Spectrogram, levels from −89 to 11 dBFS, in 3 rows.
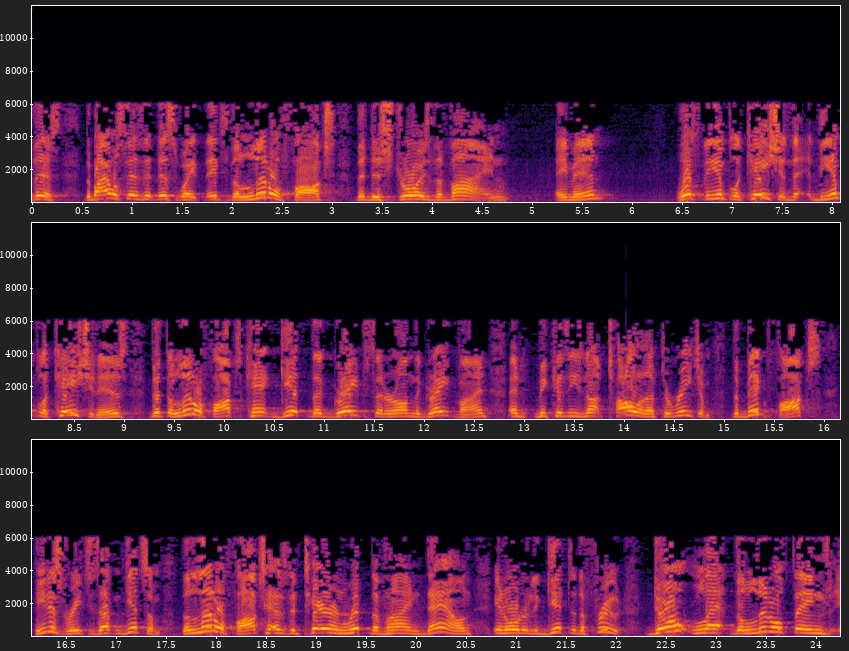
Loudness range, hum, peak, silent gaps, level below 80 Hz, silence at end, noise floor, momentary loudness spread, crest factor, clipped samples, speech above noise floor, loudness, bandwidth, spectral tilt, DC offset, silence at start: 3 LU; none; 0 dBFS; none; -52 dBFS; 0 s; -52 dBFS; 9 LU; 14 dB; under 0.1%; 40 dB; -13 LUFS; 6.4 kHz; -4.5 dB/octave; under 0.1%; 0 s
